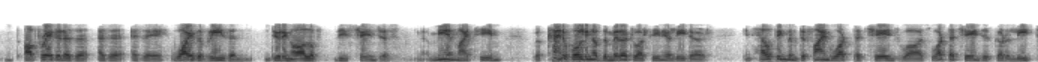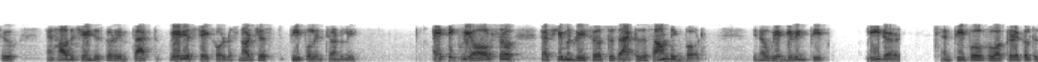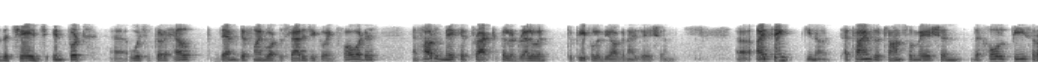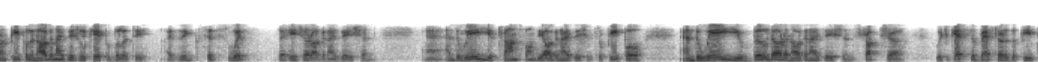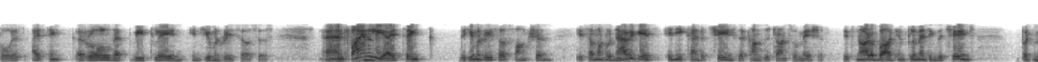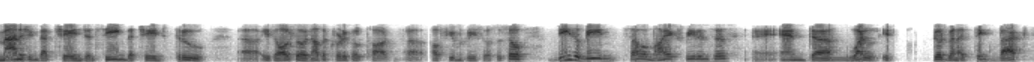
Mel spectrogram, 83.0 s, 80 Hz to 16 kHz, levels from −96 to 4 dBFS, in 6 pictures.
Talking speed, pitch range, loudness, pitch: 175 wpm, 105-125 Hz, -19 LUFS, 110 Hz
